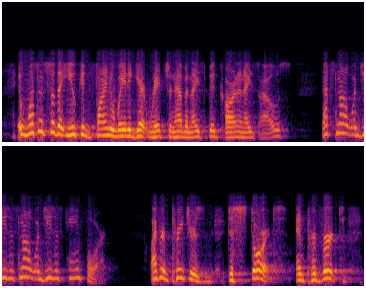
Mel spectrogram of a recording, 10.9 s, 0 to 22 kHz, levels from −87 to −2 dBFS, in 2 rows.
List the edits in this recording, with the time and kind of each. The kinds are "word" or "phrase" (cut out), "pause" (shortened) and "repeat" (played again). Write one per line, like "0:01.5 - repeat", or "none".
0:05.6 - repeat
